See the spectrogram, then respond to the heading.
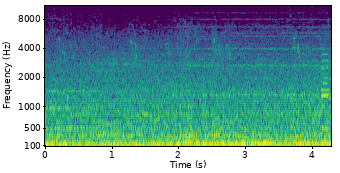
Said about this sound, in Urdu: یہ منحوس ٹریفک انسان کو کہیں کا نہیں رہنے دیتی, دیکھ تو رہے ہو بھیڑ ہے.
